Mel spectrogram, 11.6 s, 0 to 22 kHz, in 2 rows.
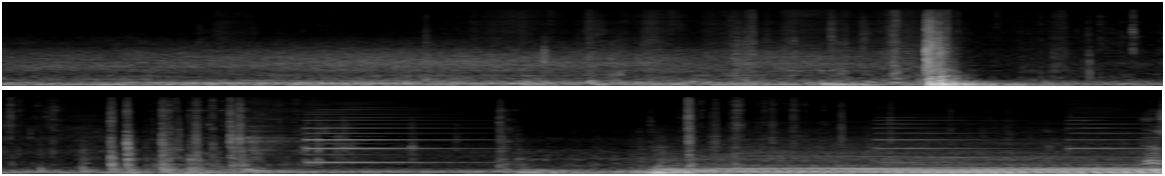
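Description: A Mercedes-AMG G63 sits stationary: a door thuds shut and interior chimes sound, then the engine cranks and catches into a steady, deep idle rumble close by, with no talking.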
